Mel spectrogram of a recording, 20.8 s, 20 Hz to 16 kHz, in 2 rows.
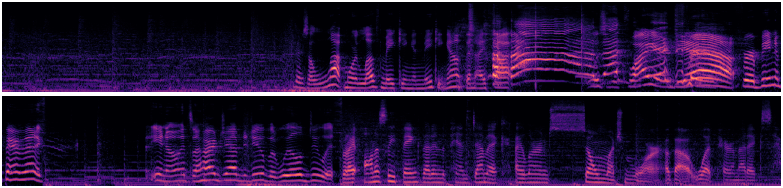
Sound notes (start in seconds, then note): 6.1 laughter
